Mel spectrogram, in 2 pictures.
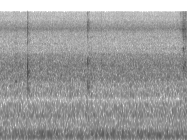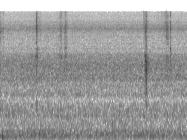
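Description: Sharp, crisp crunches of raw fruit being bitten and chewed, about seven of them spread out, the loudest near the end, over the steady hum of an electric fan.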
